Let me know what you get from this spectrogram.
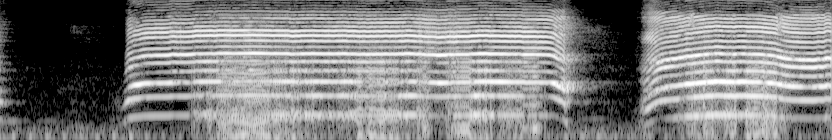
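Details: During castration, a male goat cries with two drawn-out, loud, shaky bleats, the first over two seconds long, the second cut off at the end, after a brief gap.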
